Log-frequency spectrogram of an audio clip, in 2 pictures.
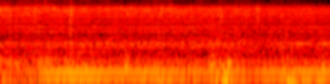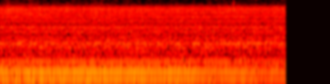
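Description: Fuel transfer pump running with a steady hum as fuel flows through a metered nozzle into a plastic jerry can; the pump is a slow one. The sound cuts off suddenly near the end.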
